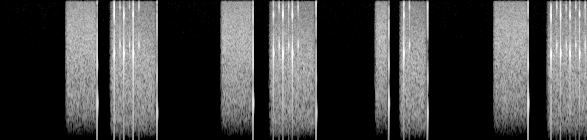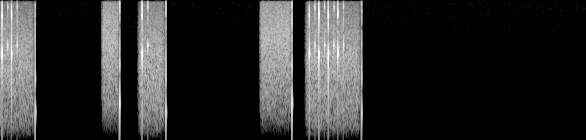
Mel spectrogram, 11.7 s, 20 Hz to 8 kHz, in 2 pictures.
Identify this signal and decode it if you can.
Pulse dialling, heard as a rotary dial, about 10 pulses a second. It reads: 3 3 1 6 1 4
